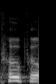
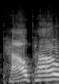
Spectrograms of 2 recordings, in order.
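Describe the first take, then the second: First: The vowel sounds like 'oo' as in too. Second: The vowel sounds like 'ow' as in cow. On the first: "or are we going to say poo poo" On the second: "Is that pow pow"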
